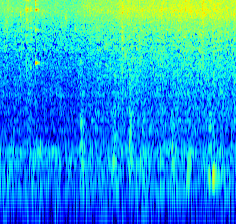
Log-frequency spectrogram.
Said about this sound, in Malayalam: ഇനി നമ്മുടെ ഉള്ളിയൊന്നും ഫ്രൈ ആയി വരണം. നമ്മുടെ ഉള്ളി ഇവിടെ ഫ്രൈ ആയി വന്നിട്ടുണ്ട്.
